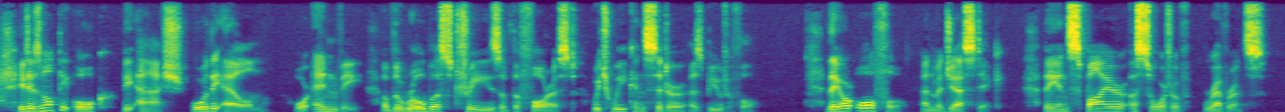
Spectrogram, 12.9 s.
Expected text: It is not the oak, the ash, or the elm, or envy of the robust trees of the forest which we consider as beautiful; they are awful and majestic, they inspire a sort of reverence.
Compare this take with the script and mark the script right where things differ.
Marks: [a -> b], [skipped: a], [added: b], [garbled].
It is not the oak, the ash, or the elm, or envy of the robust trees of the forest which we consider as beautiful; they are awful and majestic, they inspire a sort of reverence.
